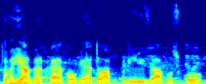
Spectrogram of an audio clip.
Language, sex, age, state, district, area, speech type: Urdu, male, 18-30, Delhi, South Delhi, urban, spontaneous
